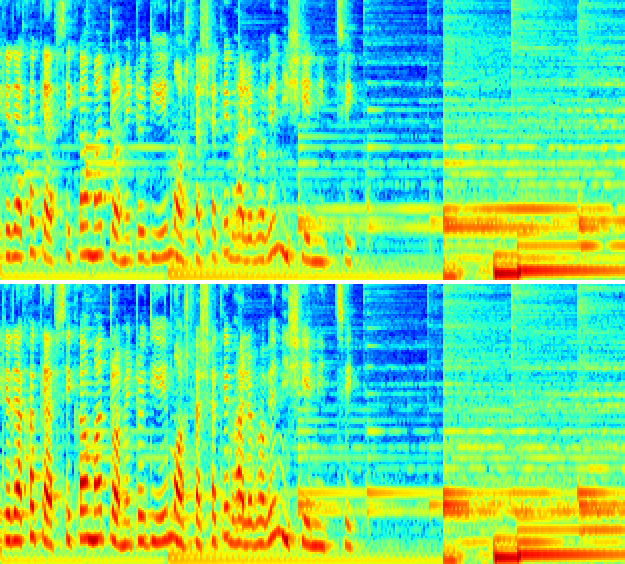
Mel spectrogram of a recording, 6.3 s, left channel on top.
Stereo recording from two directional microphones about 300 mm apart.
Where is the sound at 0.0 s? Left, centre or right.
Centre.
